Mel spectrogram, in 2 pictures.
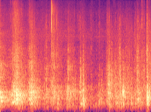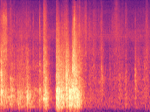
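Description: A cardboard shipping box being opened and a long wrapped part pulled out of it: irregular scraping, rustling and knocks of cardboard and packing. The loudest stretch comes about four seconds in, and it is quieter after that.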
